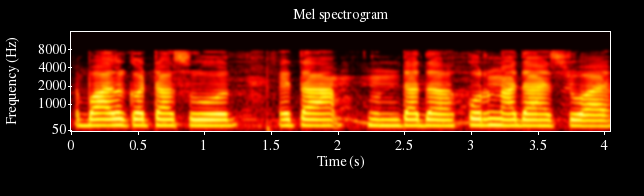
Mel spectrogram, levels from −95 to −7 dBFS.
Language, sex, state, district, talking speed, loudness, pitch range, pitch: Halbi, female, Chhattisgarh, Bastar, 120 wpm, -23 LUFS, 215-225 Hz, 220 Hz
